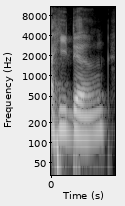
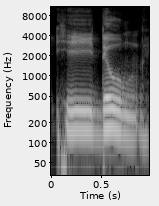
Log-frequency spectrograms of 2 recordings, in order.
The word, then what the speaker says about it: hideung: Nah, kemudian kata hideng itu hideng pun sama, E-nya itu harus dikasih u ya. Jadi hideung, hideung.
